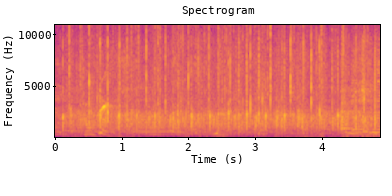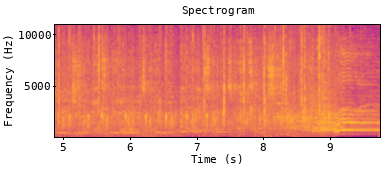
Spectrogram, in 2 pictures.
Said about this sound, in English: Fantastic cheer for Coley. Get his medal. Whole team lined up on the podium.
